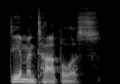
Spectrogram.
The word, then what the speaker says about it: Diamantopoulos: This is called Shit Talking with Chris Diamantopoulos. Did I say that right? – You said it right. – Look at that. – You got it. You said it like my mother.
